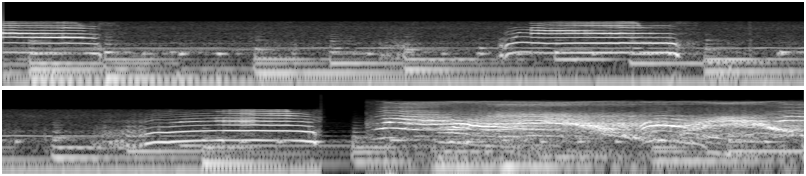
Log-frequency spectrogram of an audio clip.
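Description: A domestic cat meows three times, each call a short bending cry, over background music with a stepping bass line. About six seconds in, a denser, louder run of several overlapping meows takes over.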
